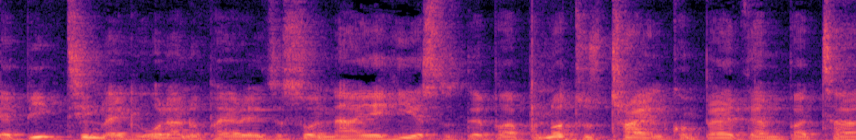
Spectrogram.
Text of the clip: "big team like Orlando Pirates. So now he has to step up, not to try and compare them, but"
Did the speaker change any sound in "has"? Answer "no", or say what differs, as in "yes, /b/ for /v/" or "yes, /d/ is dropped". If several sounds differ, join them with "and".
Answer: yes, /s/ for /z/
